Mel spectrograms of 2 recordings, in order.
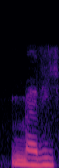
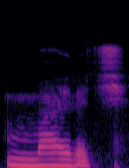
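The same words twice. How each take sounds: First: Said in the usual way. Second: میرج drawn out very slowly, ending in a clear j; slow model word. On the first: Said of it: "یعنی شادی کے بارے میں". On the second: Shown as a demonstration. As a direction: stretch میرج syllable by syllable.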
